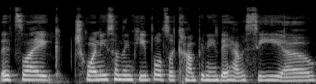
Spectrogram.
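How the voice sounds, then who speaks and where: A woman's medium-pitched, monotone, flat delivery on a very clean recording with a silent background. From China. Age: 20s. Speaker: teacher. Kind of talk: casual chat.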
